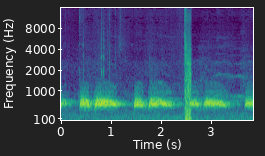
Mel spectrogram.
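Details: Spotted dove of the strong-voiced 'thổ cọp' kind, Ca Mau, Vietnam: hollow paired coos with a clipped first note and a drawn-out second, repeated steadily, broken once by a sharp click.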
